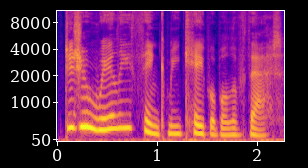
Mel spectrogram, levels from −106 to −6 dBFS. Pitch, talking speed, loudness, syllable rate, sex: 240 Hz, 210 wpm, -16 LUFS, 5.1 syllables/s, female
